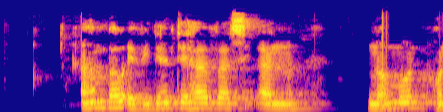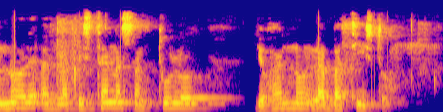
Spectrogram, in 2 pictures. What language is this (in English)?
Esperanto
